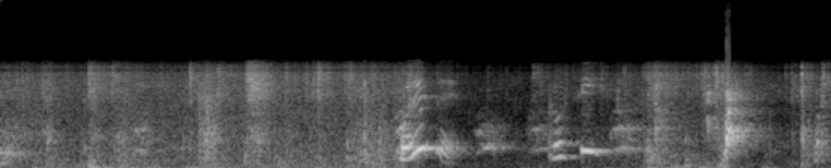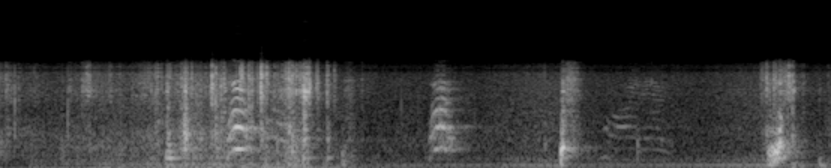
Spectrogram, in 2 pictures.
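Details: Daisy, a pet guard dog indoors, set off by another dog, Luke, barking outside: several loud, sharp barks at irregular intervals, with a person's voice speaking between them.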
